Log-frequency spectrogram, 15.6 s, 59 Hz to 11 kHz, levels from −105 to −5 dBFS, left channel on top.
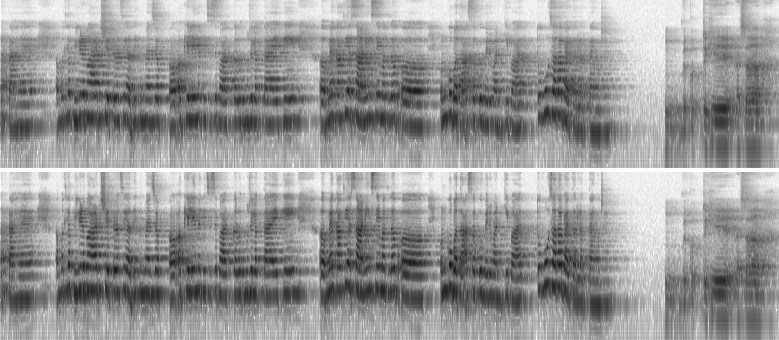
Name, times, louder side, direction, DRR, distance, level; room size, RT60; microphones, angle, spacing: voice 1, 0.0-10.4 10.7-12.2, right 3 dB, 30° right, 7 dB, 0.4 m, -26 dB
voice 2, 13.3-15.5, left 1 dB, 15° left, 1 dB, 0.7 m, -32 dB
9.7 x 6.3 x 2.9 m, 1.2 s
head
